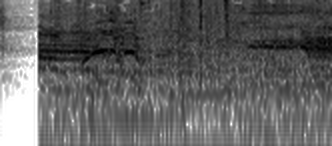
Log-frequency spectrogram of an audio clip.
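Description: Film soundtrack of horses neighing and hooves clattering, with men shouting over a low music score. It cuts in abruptly just after a moment of silence.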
